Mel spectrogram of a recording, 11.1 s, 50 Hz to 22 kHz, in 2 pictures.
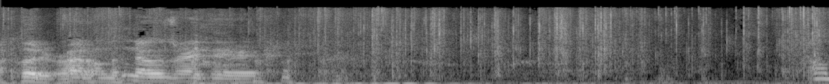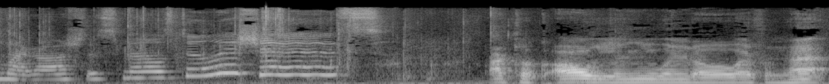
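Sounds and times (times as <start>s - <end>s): snack wrapper crinkling: 0.4s - 9.0s.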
